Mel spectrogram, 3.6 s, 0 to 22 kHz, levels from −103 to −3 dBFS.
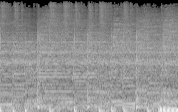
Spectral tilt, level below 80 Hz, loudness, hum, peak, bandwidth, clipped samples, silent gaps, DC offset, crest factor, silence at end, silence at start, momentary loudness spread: -4 dB/octave; -24 dBFS; -21 LUFS; none; 0 dBFS; over 20 kHz; under 0.1%; none; under 0.1%; 18 dB; 0 s; 0 s; 5 LU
